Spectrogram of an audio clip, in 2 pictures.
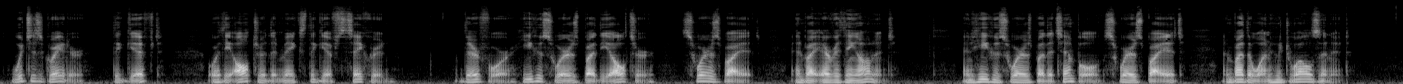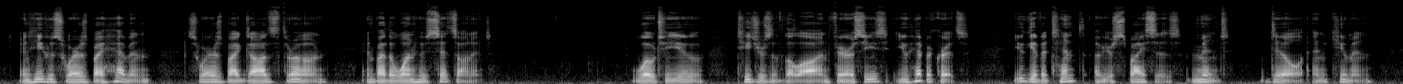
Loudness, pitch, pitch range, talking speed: -21 LUFS, 105 Hz, 95-120 Hz, 185 wpm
